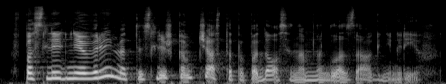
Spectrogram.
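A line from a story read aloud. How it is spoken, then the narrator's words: Cold. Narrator (Russian): холодно произнес он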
